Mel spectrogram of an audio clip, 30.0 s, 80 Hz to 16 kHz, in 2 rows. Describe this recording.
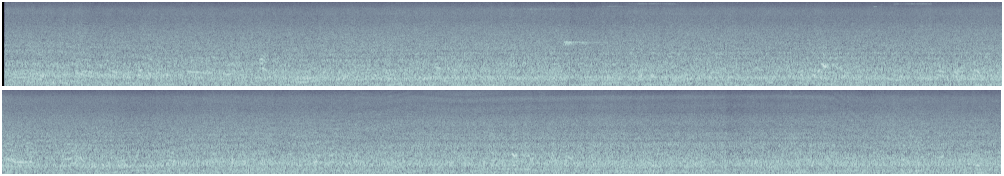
Sound effects > Human sounds and actions
Trevi Fountain Rome2022
Recording made in front of Rome's Trevi Fountain in mid-morning with few people around.
fountain, Rome, Trevi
